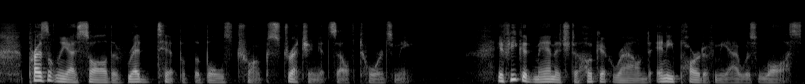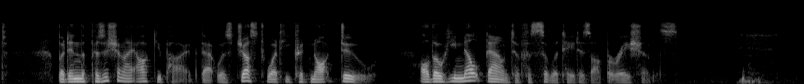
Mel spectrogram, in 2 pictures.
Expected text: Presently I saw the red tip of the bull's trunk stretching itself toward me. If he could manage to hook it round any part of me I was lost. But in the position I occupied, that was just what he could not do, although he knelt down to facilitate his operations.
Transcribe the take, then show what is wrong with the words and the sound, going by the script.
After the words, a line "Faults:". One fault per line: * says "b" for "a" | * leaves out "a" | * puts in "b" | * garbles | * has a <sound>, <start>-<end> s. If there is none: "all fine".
Presently I saw the red tip of the bull's trunk stretching itself towards me. If he could manage to hook it round any part of me I was lost. But in the position I occupied, that was just what he could not do, although he knelt down to facilitate his operations.
Faults:
* says "towards" for "toward"
* has a sigh, 15.4-15.9 s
